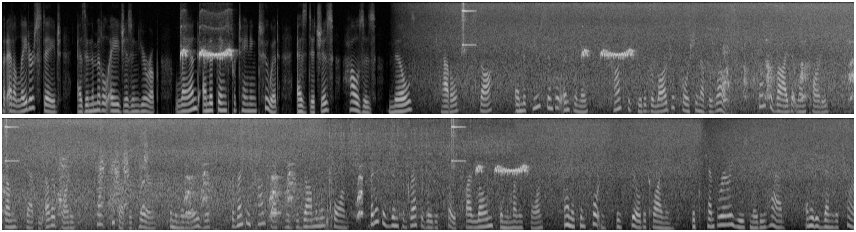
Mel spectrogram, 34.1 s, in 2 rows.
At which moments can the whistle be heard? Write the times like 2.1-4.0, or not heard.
3.5-4.7, 11.6-12.7, 26.5-27.6.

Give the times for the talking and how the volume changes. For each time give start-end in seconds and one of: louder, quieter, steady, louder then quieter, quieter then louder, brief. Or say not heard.
0.0-34.0 steady.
